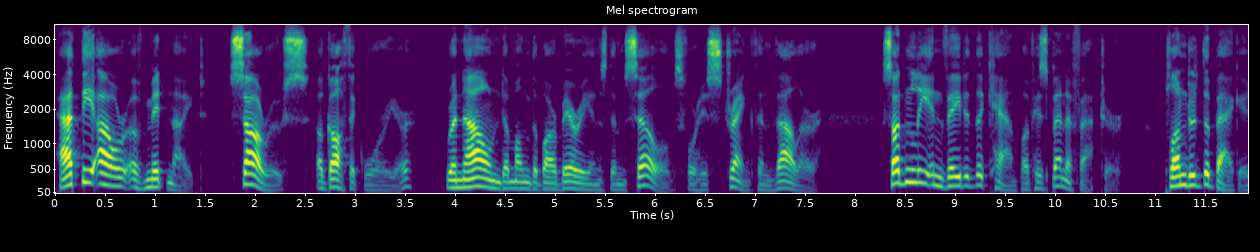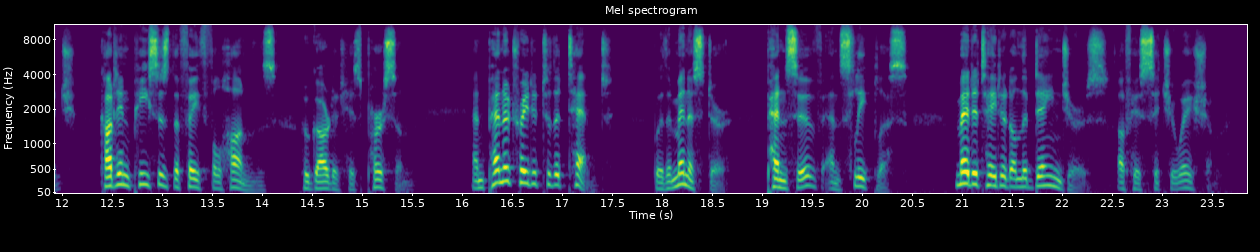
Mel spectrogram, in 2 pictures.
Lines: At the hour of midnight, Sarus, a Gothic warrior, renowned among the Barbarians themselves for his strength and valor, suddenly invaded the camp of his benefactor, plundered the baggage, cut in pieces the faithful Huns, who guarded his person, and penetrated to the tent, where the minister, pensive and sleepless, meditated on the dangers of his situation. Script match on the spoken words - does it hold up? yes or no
yes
